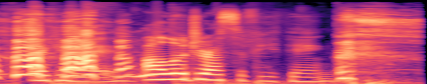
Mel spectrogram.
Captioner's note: laughs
